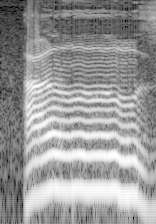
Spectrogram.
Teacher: Jadi bacaan nun pada kata anzaltu itu samar-samar, tidak lagi terdengar suara nun secara jelas. Bunyi nun itu sudah samar-samar karena sudah ada huruf za di depannya, menjadi nah itu. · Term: Ikhfa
